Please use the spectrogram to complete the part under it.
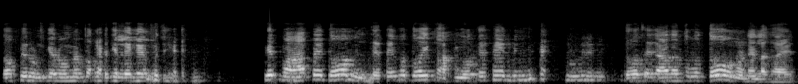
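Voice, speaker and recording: High-voiced Indian teacher telling a story. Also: male voice, normal speed, lo-fi sound, a crowd in the background. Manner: animated anecdotal telling. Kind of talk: classroom storytelling. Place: classroom.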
